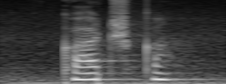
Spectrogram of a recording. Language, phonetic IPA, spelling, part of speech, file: Belarusian, [ˈkat͡ʂka], качка, noun, Be-качка.ogg
- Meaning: duck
